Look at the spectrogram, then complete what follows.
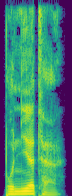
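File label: "bonierter", German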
